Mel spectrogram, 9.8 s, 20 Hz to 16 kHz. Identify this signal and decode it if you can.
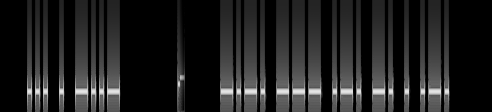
Morse code, heard as a keyed tone, about 15 wpm, 700 Hz. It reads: SEX CORNER
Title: Sentences from Top 1600 Words - New Word Drill Alt - 15wpm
